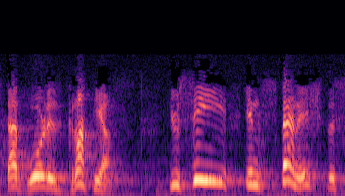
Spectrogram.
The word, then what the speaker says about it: gracias: okay muchas gracious Amigo no no no not gracious that word is gracias you see in Spanish the sea is pronounced th Gracia you see th you see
